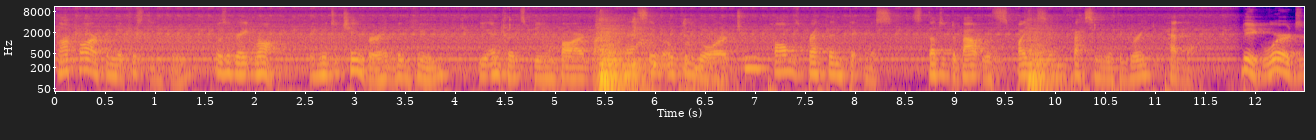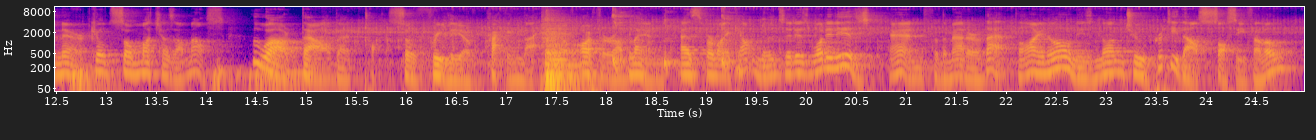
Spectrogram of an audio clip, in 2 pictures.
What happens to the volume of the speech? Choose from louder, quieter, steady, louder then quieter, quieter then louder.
steady.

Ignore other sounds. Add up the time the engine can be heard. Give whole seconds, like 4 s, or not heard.
25 s.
